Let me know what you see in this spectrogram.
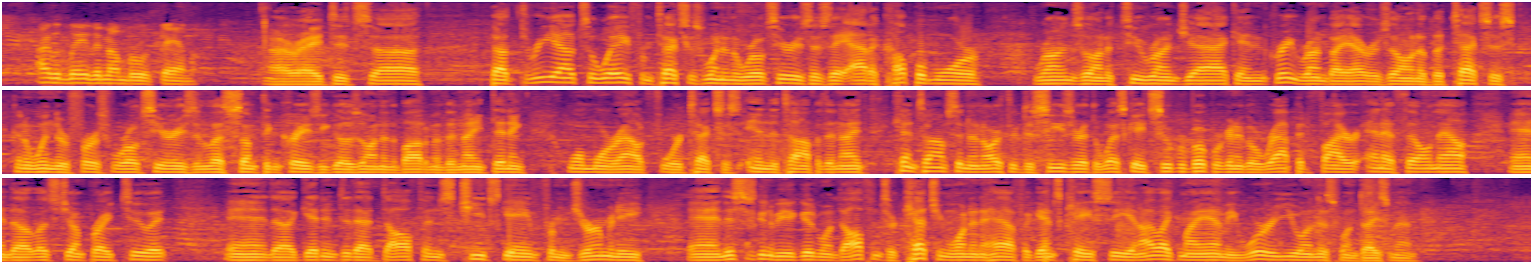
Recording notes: SPORTSXRADIO HUMP DAY FROM STEINERS PUB. "Live" from #SteinersPub #LasVegas. SXR is heard "live" on 101.5 FM K-DAWN out of #LasVegas.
